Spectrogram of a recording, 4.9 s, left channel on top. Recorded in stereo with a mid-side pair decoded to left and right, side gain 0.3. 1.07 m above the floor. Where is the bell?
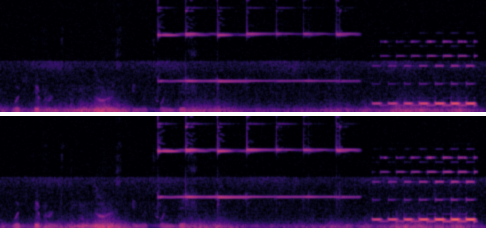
50° right.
